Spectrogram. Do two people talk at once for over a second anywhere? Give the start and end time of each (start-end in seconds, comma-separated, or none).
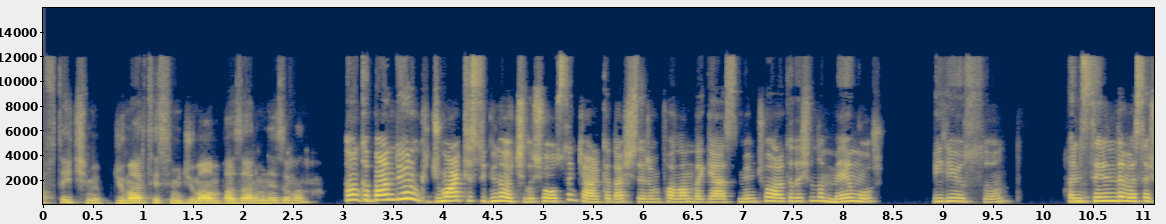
none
